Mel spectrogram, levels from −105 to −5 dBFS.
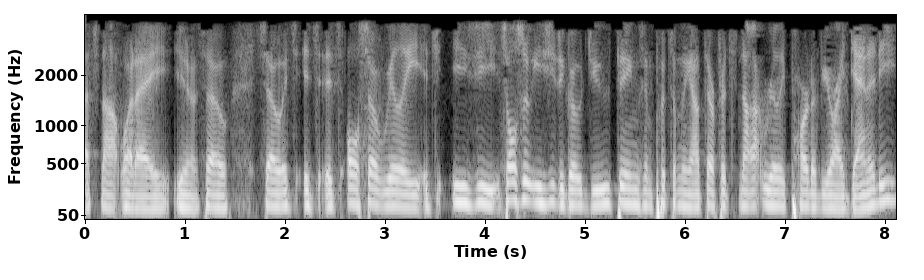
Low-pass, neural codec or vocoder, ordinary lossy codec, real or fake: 3.6 kHz; none; MP3, 24 kbps; real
